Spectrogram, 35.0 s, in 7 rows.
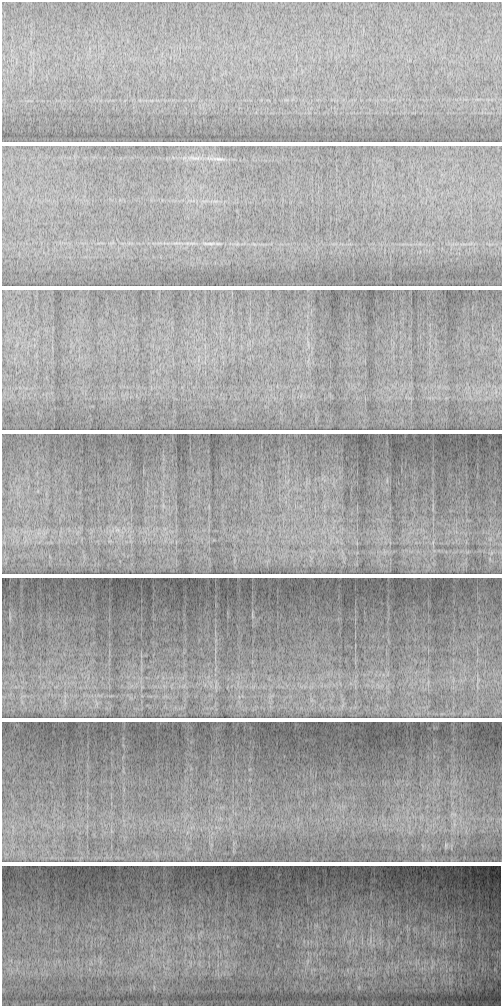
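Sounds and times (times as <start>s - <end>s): diesel locomotive engine working hard: 0.0s - 34.9s
wheels clattering over rail joints: 9.0s - 28.2s.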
